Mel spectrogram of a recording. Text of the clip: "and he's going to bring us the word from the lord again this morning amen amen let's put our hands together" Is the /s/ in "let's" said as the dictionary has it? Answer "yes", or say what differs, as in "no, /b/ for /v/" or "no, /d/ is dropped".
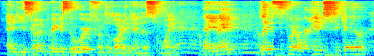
yes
